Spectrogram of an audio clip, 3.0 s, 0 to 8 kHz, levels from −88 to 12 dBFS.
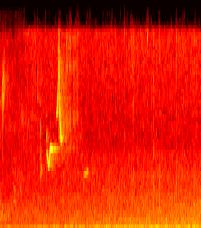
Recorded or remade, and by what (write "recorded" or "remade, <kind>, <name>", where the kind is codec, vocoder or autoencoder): recorded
